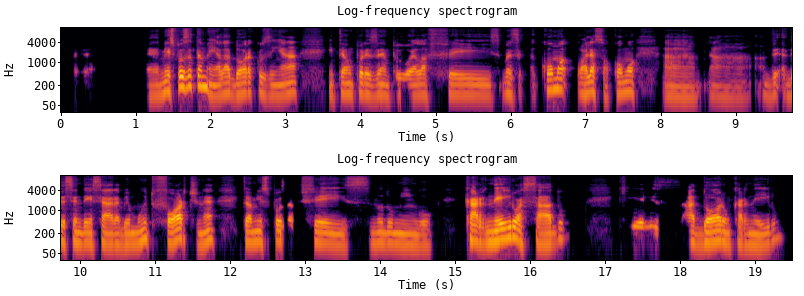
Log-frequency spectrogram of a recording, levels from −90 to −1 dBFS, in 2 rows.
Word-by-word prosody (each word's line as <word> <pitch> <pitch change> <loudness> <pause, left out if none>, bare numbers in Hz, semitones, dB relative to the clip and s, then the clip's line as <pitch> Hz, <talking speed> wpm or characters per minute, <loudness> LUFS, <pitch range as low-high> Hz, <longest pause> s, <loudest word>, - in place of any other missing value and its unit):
Certo. - - -25 0.9
Eh, 100 0 -7
minha 130 +5 -1
esposa 185 +6 +4
também, 185 - +1
ela 115 +4 0
adora 120 +1 +1
cozinhar. 110 +1 -3 0.4
Então, 115 -1 -3
por 120 0 0
exemplo, 110 0 -3 0.2
ela 110 0 -1
fez 110 -2 -7
mas - - -6 0.3
como 155 +1 +1
olha 120 +3 +3
só, - - -10
como 130 +1 -2 0.4
a 95 -2 -8 0.2
a 90 -2 -14
a 110 0 -10
descendência 110 -2 -1
árabe 100 0 +1
é - - -1
muito 115 +7 -4
forte, - - +4
né, 120 +5 -1 0.3
então 115 - +2
a - - +1
minha 115 +1 -2
esposa 120 +2 -2 0.3
fez 100 -6 -3
no 105 +1 -5
domingo, 95 -4 -5 0.4
carneiro 125 +6 +7
assado, 105 +4 +1 0.7
que 335 - -12
eles 335 -5 -2 0.4
adoram 110 +1 +4
carneiro. 100 +7 -4
110 Hz, 125 wpm, -24 LUFS, 100-120 Hz, 0.9 s, carneiro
